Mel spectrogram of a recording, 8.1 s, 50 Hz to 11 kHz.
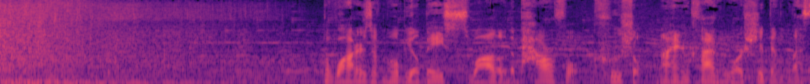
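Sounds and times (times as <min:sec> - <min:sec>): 
torpedo explosion against ironclad warship: 0:00.0 - 0:02.2
speech: 0:03.2 - 0:08.0.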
